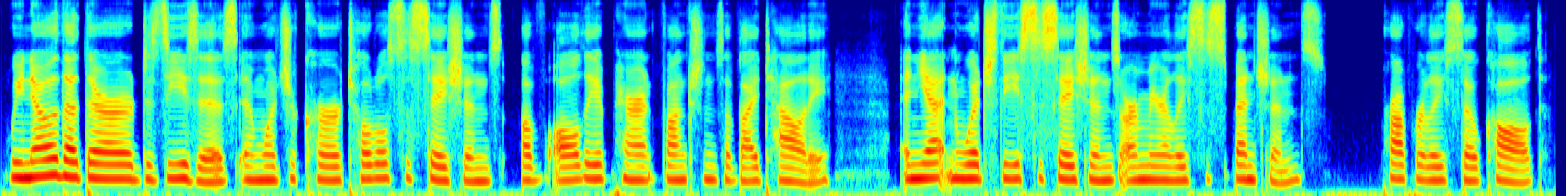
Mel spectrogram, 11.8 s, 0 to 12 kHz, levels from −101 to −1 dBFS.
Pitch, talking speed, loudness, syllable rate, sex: 200 Hz, 155 wpm, -19 LUFS, 5.3 syllables/s, female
